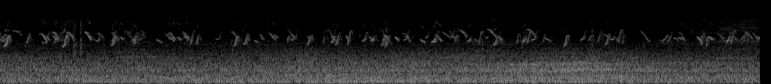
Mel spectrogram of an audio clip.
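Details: Brand-new batch of twenty-seven baby chickens calling at once, a constant stream of shrill falling peeps, about four per second, overlapping against a loud steady background hum.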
